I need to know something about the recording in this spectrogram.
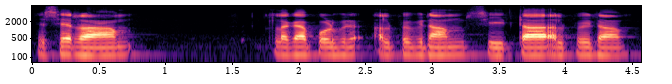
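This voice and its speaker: Flat-voiced male Hindi grammar teacher. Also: mid-range voice, clear, resonant tone. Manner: explains slowly, repeats terms. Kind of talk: screen-recorded grammar lesson. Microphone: phone or screen recorder mic. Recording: dull lo-fi screen recording.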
